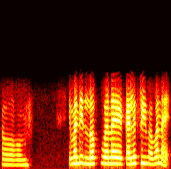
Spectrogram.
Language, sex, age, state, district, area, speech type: Assamese, female, 30-45, Assam, Tinsukia, rural, conversation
